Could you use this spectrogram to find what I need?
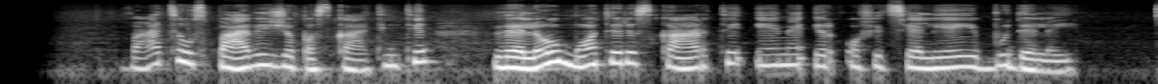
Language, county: Lithuanian, Vilnius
